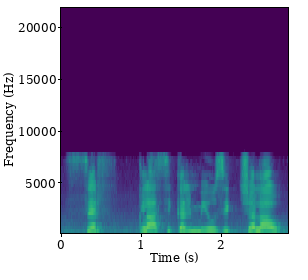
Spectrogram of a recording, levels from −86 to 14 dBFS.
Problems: none marked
